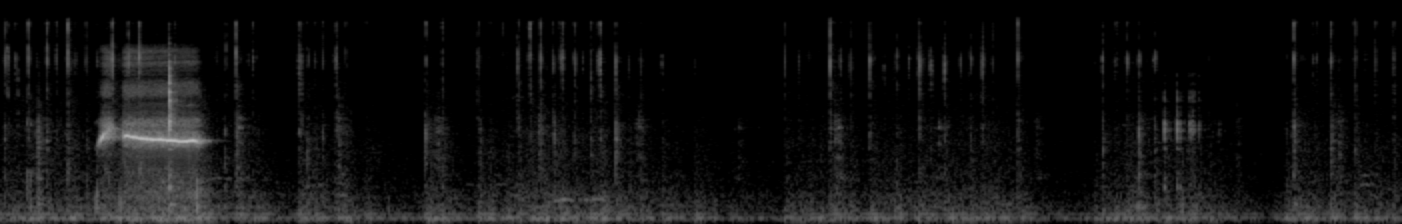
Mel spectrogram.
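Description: A cockatiel gives one loud whistle about a second in, a note that slides down slightly and is held for about a second. After it come scattered faint light ticks, the bird's claws tapping on a hard tabletop as it walks.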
